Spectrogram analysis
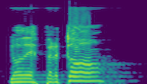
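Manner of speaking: ordinary talk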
